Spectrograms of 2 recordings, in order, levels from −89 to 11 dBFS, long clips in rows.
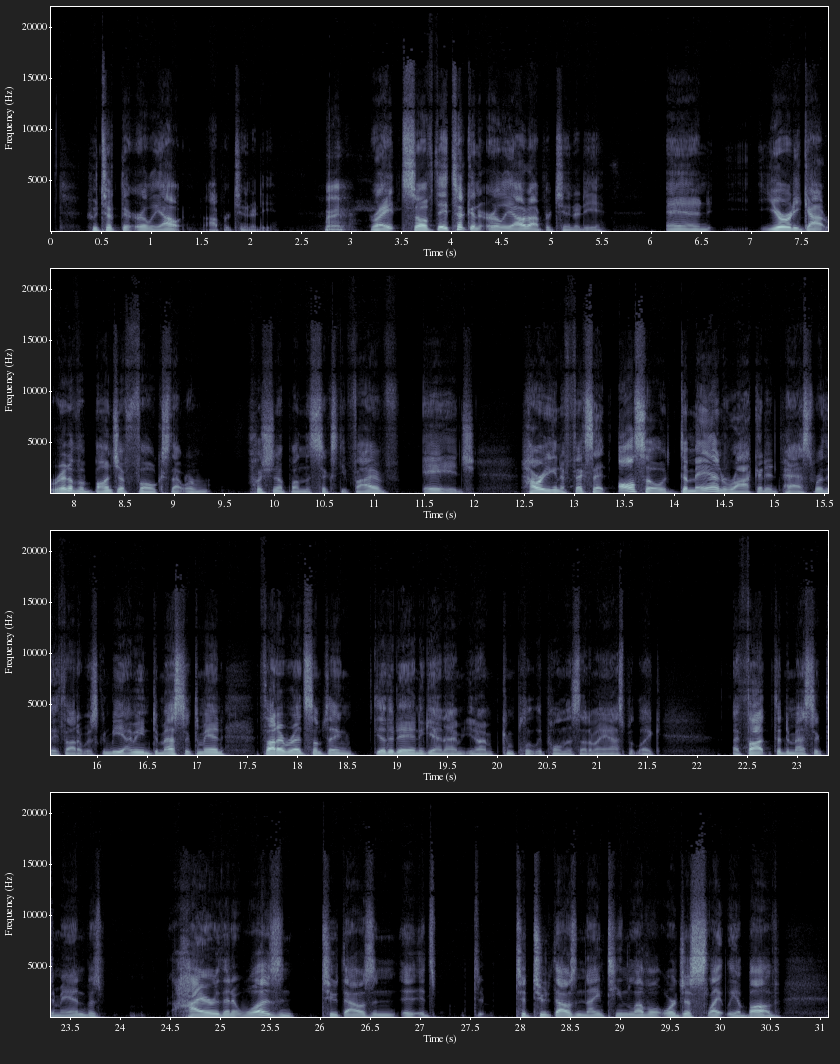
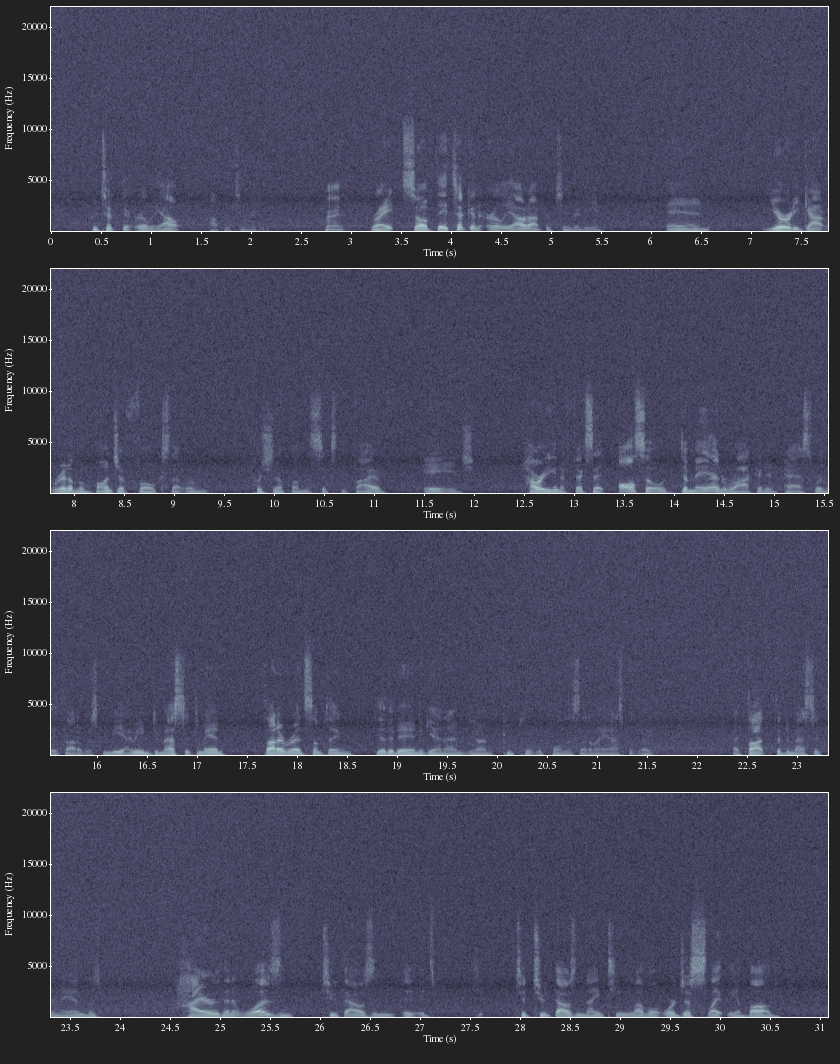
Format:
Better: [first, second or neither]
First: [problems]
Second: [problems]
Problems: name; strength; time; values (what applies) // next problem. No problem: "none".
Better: first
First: none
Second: hiss; loud; throughout; 8 dB below the speech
